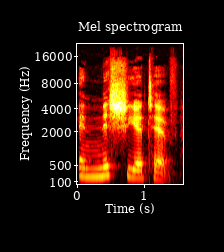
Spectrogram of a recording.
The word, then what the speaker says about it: initiative: take the inative notice that there's a sh sound in the middle even though there's no s take the initiative take the initiative what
